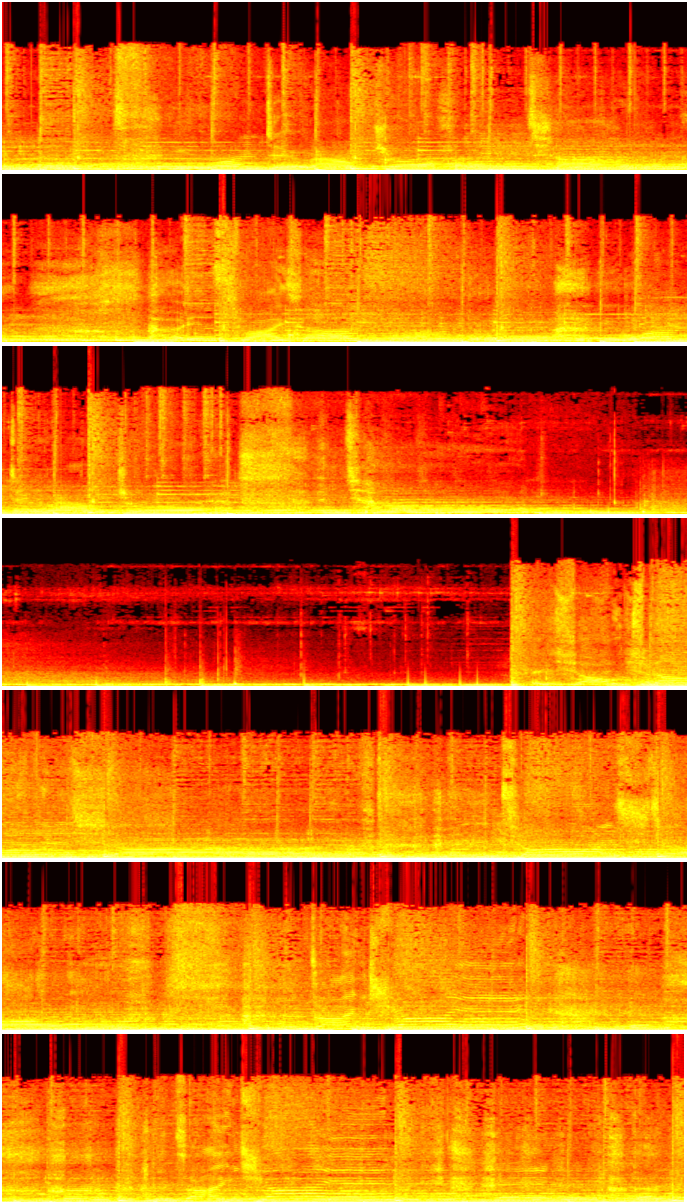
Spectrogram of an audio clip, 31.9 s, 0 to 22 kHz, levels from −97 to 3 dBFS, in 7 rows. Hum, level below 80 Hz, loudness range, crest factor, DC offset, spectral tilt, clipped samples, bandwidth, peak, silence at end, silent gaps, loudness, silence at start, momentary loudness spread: none; -14 dBFS; 7 LU; 8 dB; under 0.1%; -4.5 dB/octave; 0.2%; 17.5 kHz; 0 dBFS; 0 s; none; -9 LUFS; 0 s; 9 LU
